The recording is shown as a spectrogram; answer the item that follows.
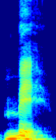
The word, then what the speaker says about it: mais: The following words, for instance, all end with letters that are completely silent.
